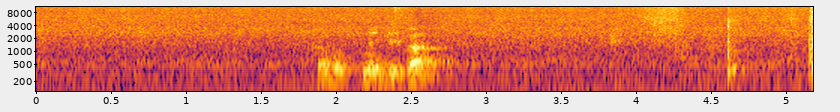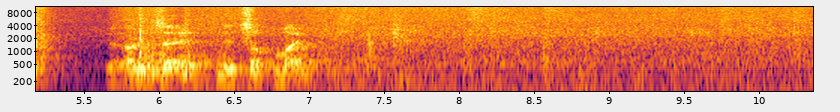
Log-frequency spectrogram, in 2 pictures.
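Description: Food sizzles and bubbles in a pan.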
